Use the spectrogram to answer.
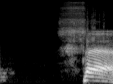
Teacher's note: ফা আপনার দাঁতের সাথে কিন্তু ঠোঁট লাগতেছে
